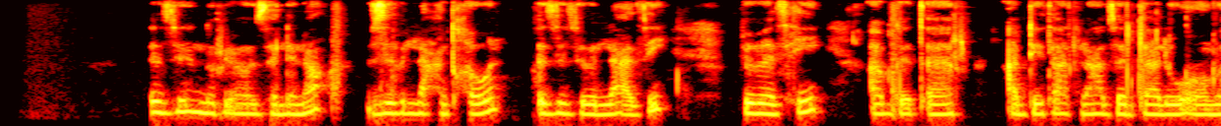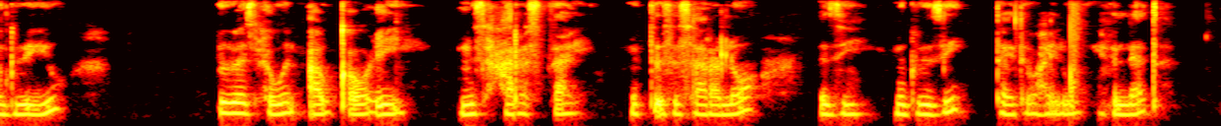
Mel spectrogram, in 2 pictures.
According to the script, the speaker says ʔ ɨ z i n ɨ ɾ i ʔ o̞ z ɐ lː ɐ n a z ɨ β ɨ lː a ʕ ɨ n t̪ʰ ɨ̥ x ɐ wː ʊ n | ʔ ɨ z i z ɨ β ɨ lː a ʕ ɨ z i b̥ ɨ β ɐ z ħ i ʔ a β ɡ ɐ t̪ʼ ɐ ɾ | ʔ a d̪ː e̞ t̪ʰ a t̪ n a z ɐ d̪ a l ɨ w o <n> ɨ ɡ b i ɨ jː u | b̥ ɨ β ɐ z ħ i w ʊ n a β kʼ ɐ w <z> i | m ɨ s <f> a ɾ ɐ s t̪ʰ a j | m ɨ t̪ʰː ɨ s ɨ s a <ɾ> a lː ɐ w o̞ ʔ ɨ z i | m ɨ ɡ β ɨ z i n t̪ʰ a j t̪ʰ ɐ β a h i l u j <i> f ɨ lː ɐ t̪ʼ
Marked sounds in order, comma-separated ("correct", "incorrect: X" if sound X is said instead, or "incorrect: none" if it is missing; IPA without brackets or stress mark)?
incorrect: m, incorrect: ʕ, incorrect: ħ, correct, incorrect: ɪ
